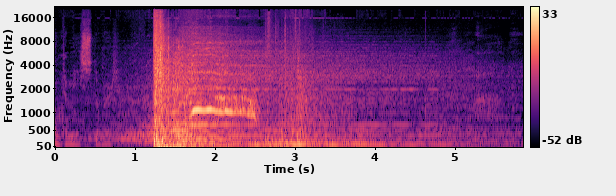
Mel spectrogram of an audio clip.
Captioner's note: gun bangs; screams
